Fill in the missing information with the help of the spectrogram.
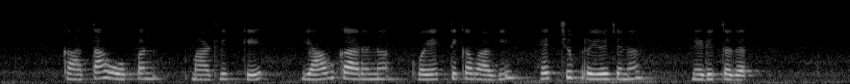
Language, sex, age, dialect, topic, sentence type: Kannada, female, 18-24, Dharwad Kannada, banking, statement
